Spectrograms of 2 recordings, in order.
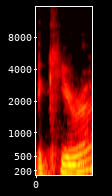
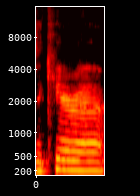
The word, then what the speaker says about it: Ikera: And I'll pass it to Ikera. Am I pronouncing that right? Yes, you are. Thank you. Hi, my name's Ikera.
